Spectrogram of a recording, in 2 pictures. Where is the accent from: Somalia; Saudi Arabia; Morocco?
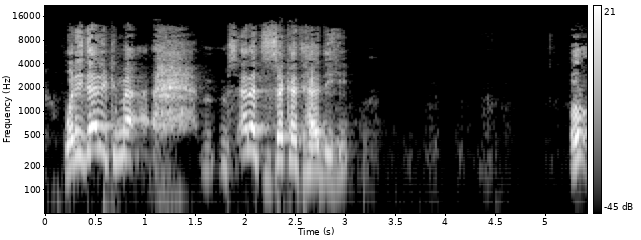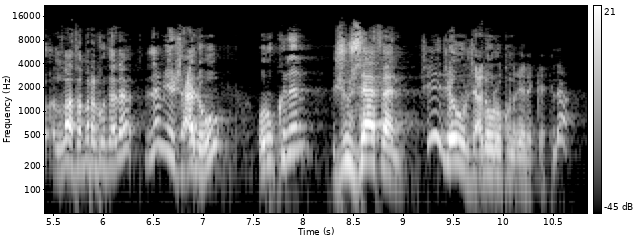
Morocco; حنا المغرب هادو المغاربة المحتفين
